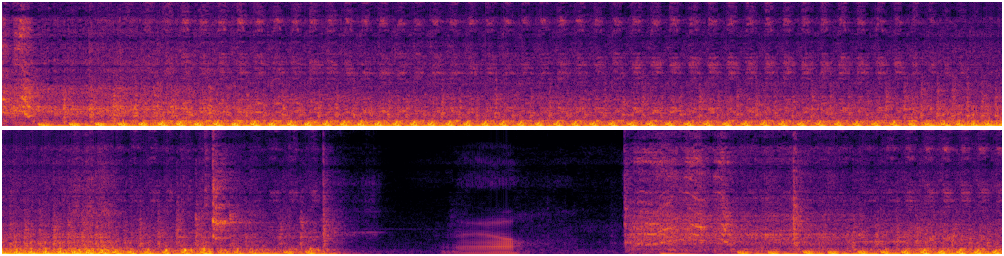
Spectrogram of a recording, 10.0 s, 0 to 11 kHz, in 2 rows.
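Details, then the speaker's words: 2016 Polaris Sportsman 570, previously drowned, now starting and idling with little throttle and the intake removed. Single-cylinder thump about four beats a second, slightly uneven, then a thin rising screech as it stops; cause unknown. "now hard to say I don't like when it comes to a halt it kind of screeches though"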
